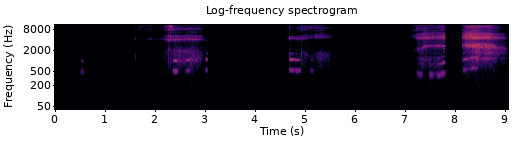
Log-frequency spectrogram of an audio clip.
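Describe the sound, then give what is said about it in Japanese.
A still-sleepy young woman's breathy voice yawns in a few drawn-out bursts, with sighing, moan-like tones rising and trailing off between short pauses, growing longer and fuller toward the end. “まだ眠いね。あくびが出ちゃう。”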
